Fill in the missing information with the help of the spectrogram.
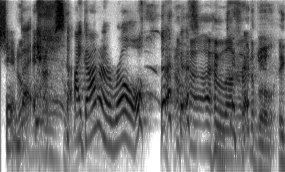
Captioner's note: laughs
